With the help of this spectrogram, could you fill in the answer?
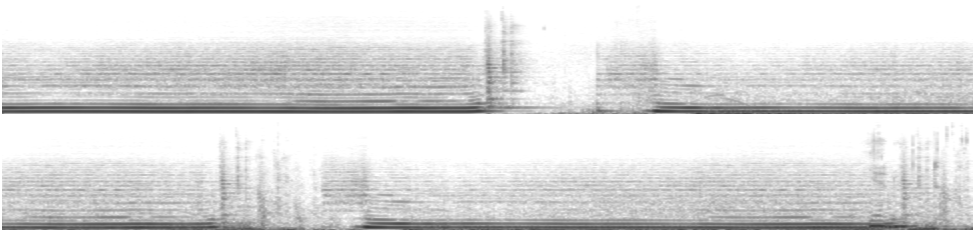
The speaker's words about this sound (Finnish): Hyvät kuulijat, nyt on vuorossa turha ääni. Tämän äänen olisi voinut salata, mutta ehkä kuitenkin parempi tehdä se julkiseksi. Vuorossa on Aalto-yliopiston metroaseman roskiksesta löytyneen vesijohtoputken pätkän ääni.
